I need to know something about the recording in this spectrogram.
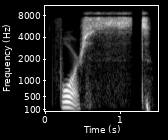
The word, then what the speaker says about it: forced: an example of it looks like Ed but sounds like a t because the final sound in the word is voiceless forced however if I'm following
